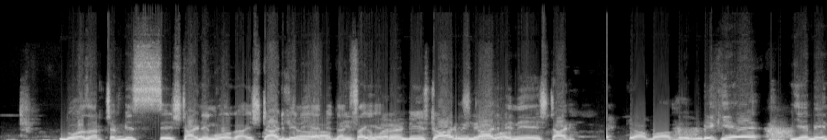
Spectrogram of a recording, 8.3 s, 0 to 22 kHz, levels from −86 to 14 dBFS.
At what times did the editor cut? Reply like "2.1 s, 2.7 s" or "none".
6.2 s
